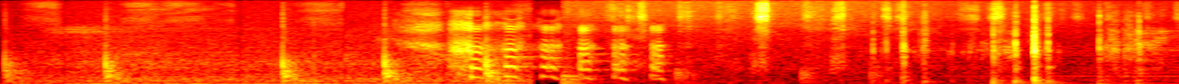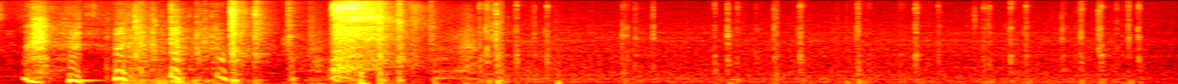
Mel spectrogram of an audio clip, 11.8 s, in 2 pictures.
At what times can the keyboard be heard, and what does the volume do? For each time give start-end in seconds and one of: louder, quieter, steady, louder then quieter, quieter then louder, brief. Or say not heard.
4.3-11.7 quieter.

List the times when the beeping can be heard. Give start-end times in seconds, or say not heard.
not heard.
